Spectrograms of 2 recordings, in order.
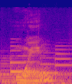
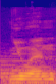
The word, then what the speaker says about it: Nguyen: your name wrong so my name is pronounced wing right because Vietnamese is very tonal but the coffee is mooing drum wing yeah but Australian say un - behalf of all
